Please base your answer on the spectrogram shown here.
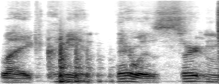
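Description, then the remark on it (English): A cat, Charlie Tuna, rattles and knocks a pantry door in a few short bursts, partly buried under a person talking continuously. “so that's, that's my cat, Charlie Tuna, agree, agreeing with me that that Zitali was like very aggressive while he's trying to show his own aggression on my pantry, pantry.”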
